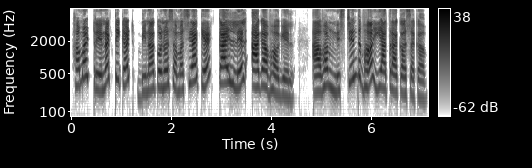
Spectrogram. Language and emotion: Maithili, happy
